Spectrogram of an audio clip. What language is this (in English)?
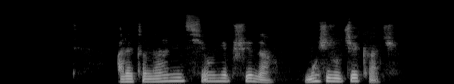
Polish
